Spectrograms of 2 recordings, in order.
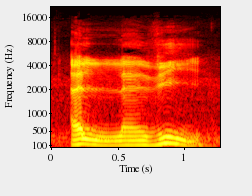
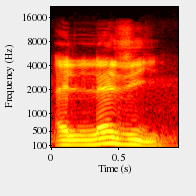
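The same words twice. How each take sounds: First: The middle consonant is a voiced 'th' sound. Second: The middle consonant is a 'z' sound. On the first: The speaker calls it right. "perlulah baca dengan huruf zal" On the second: The speaker calls it wrong. "bukan allazi"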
